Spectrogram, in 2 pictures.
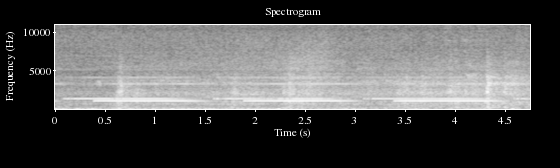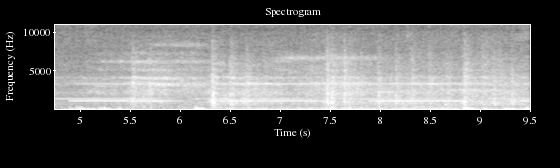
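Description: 413 series electric multiple unit approaching, its rumble and wheel clicks growing louder from about five seconds in. A repeating two-tone electronic warning signal sounds about once a second throughout.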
